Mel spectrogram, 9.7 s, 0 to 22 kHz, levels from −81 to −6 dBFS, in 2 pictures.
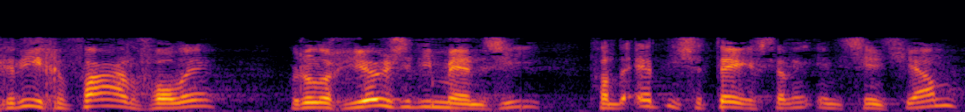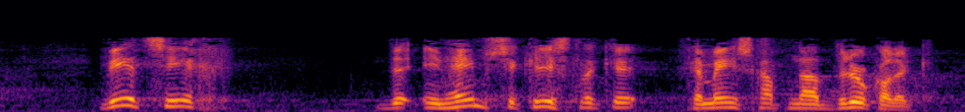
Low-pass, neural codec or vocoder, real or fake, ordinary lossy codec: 5.4 kHz; none; real; none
